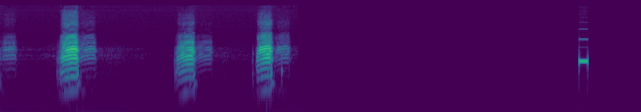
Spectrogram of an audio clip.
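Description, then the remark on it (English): A duck quacks loudly three or four times in a quick, uneven burst, followed by a pause and a short electronic beep near the end. “Two, ducks.”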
